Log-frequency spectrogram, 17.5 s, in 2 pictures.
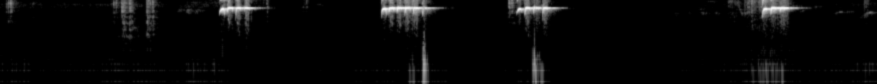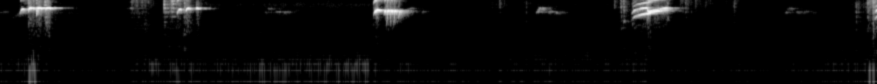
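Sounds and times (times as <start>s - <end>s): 
canary singing a fast varied song: 1.8s - 2.7s, 3.8s - 4.5s, 5.1s - 9.7s, 10.4s - 11.9s, 12.5s - 13.2s, 14.1s - 15.7s.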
